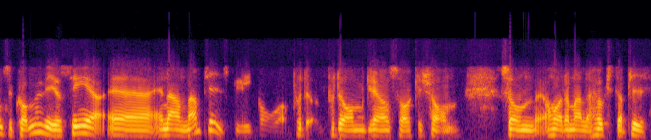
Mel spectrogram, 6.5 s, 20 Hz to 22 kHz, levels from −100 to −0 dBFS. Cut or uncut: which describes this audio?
uncut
